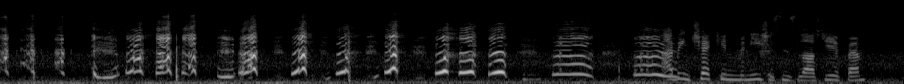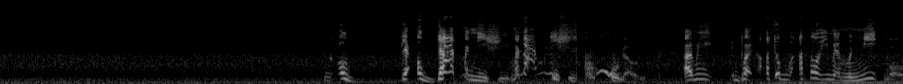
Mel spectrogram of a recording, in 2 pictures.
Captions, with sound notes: (Laughing) I been checking Manisha since last year fam! (Awkward Silence) Oh that Manisha! Oh that Manisha is cool bro! I thought you meant Monique bro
